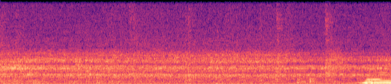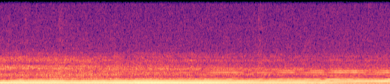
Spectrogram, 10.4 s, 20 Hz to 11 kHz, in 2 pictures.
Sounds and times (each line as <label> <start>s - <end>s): sax 4.8s - 10.4s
